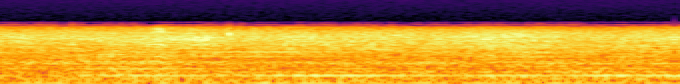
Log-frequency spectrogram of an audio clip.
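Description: Steady outdoor background noise: an even hiss with a constant low hum underneath and no sudden sounds.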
